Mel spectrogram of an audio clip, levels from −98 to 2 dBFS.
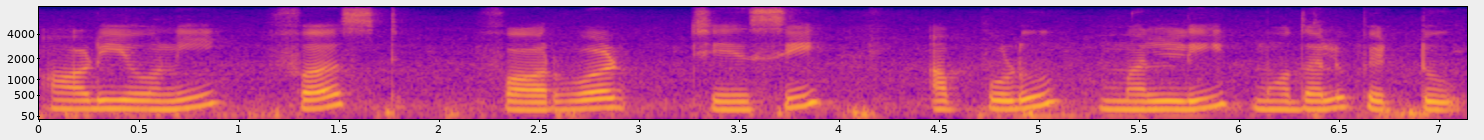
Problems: constant background noise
